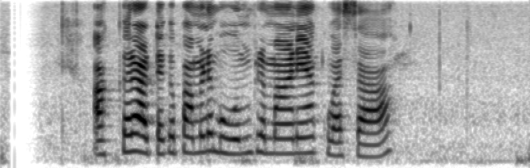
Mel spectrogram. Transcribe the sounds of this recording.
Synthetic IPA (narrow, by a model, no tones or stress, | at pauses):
akːəɾəaʈəkəpamənəbuːmprəmaːnejakʋasaː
